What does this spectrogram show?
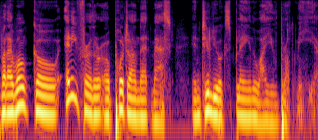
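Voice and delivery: terrible, heavily laid-on fake Russian accent. Reading a scene aloud, voicing one character's reply: bad russian accent. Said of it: "That's a terrible accent".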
